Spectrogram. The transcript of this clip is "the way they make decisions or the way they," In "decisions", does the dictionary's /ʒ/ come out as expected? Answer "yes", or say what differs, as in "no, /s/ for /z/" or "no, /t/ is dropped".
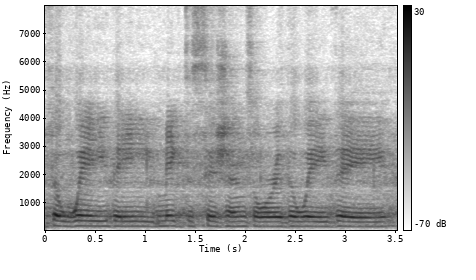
yes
